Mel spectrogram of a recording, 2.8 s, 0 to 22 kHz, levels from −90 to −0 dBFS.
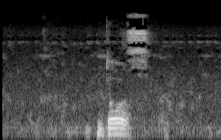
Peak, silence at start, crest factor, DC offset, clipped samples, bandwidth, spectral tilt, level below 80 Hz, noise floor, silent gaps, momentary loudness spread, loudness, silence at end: -2 dBFS; 1.05 s; 18 dB; under 0.1%; under 0.1%; 16 kHz; -5 dB/octave; -50 dBFS; -44 dBFS; none; 25 LU; -15 LUFS; 0.65 s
